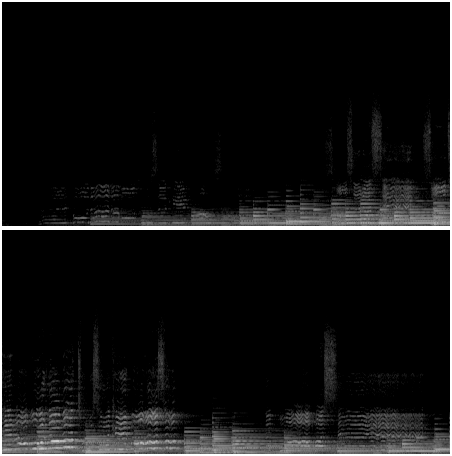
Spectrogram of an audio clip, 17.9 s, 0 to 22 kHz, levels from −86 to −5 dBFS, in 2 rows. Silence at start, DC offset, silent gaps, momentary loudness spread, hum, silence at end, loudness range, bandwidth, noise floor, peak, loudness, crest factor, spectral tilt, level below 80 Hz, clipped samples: 1.2 s; under 0.1%; none; 21 LU; none; 0 s; 20 LU; 12.5 kHz; -89 dBFS; -16 dBFS; -37 LUFS; 22 dB; -5.5 dB/octave; -70 dBFS; under 0.1%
